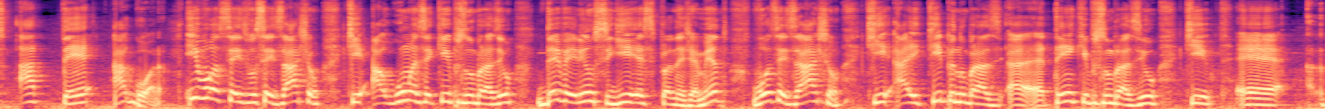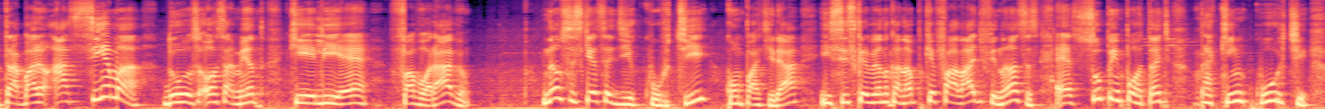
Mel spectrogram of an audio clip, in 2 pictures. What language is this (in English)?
Portuguese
